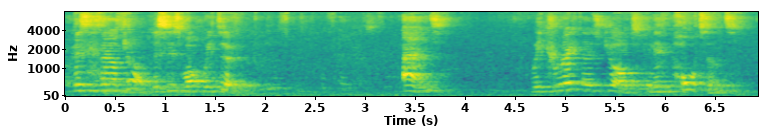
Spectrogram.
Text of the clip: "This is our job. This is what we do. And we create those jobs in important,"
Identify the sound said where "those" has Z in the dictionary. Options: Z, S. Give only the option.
Z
